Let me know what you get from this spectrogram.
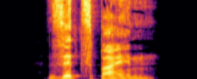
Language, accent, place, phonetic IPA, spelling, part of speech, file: German, Germany, Berlin, [ˈzɪt͡sˌbaɪ̯n], Sitzbein, noun, De-Sitzbein.ogg
- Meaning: ischium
